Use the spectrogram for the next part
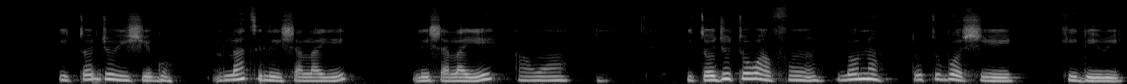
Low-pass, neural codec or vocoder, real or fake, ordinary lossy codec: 14.4 kHz; none; real; Opus, 32 kbps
